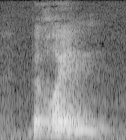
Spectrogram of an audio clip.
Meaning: to regret, to rue
- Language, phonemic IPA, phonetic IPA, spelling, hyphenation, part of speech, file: German, /bəˈʁɔʏ̯ən/, [bəˈʁɔʏ̯n], bereuen, be‧reu‧en, verb, De-bereuen.ogg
